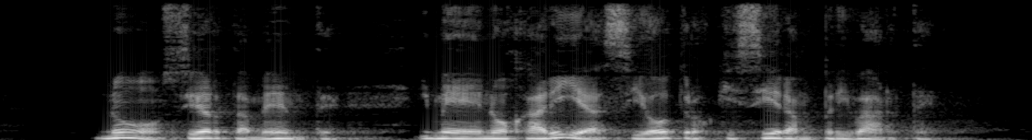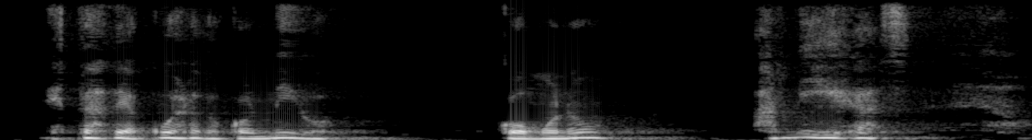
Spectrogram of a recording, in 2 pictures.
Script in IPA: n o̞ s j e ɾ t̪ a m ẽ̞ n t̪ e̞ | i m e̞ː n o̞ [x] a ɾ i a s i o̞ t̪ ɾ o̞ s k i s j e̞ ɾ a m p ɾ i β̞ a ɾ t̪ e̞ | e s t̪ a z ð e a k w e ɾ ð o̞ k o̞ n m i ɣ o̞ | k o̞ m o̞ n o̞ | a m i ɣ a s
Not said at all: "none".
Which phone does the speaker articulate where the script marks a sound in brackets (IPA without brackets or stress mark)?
x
